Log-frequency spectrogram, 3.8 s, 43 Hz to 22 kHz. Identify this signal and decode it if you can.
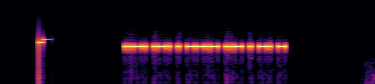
Morse code, heard as a keyed tone, about 47 wpm, 700 Hz. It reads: FREQUENT
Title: Sentences from Top 1400 Words - New Word Drill - 50wpm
